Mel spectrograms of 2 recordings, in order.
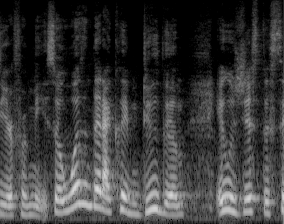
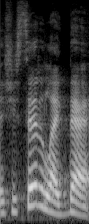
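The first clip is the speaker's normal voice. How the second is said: normal talking voice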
